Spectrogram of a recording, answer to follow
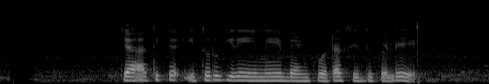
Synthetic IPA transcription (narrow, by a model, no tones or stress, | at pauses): d͡ʒaːt̪ikəʔit̪uɾukiɾiːmeːbæŋkuʋəʈasid̪ukəleː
